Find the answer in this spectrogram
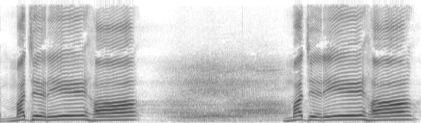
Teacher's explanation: زبر زیر کی طرف پلٹ گئی، مائل ہو گئی، رے اور الف یا کی طرف مائل ہوا، یہ اصل · Term: امالہ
